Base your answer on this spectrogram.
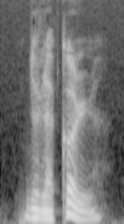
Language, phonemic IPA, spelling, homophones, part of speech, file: French, /kɔl/, colle, col / collent / colles / cols / khôlle, noun / verb, Fr-colle.ogg
- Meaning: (noun) 1. glue 2. oral examination at a prépa or during the PASS 3. conundrum, stumper (difficult question) 4. detention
